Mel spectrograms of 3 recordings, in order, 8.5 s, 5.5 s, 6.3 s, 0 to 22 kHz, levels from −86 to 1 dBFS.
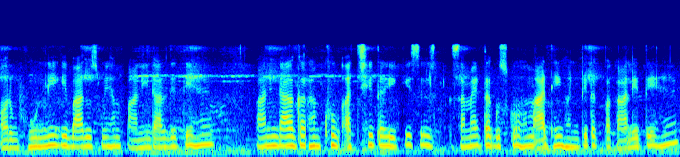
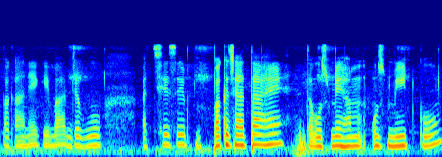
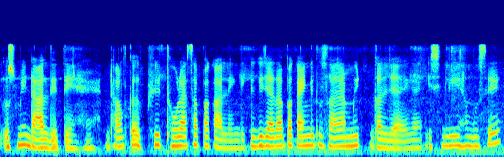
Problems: constant background noise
